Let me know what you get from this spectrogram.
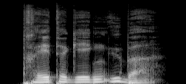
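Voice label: "trete gegenüber", German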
